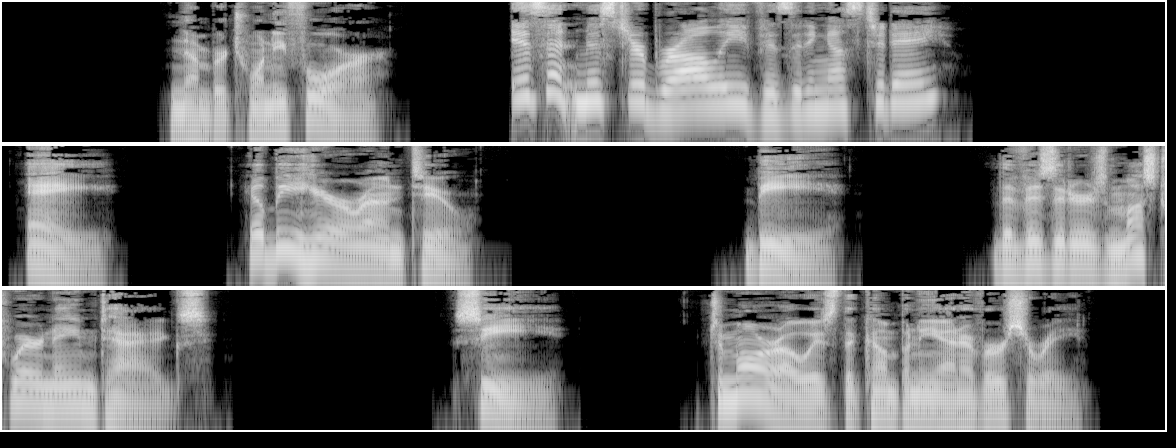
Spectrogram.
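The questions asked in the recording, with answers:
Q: Isn't Mr. Brawley visiting us today?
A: A: He'll be here around 2.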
